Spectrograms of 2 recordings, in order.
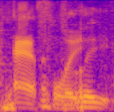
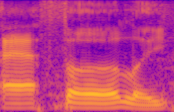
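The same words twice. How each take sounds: First: The word is said with two syllables. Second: The word is said with three syllables. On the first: The speaker calls it right. "athlete has two syllables" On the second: The speaker calls it wrong. "It's not athlete"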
